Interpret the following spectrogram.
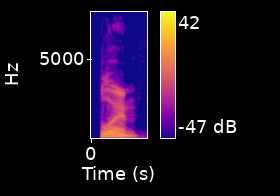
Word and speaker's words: Bloem: Um how do you pronounce your surname? Bloom.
